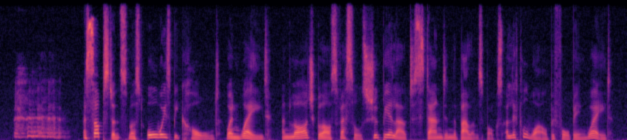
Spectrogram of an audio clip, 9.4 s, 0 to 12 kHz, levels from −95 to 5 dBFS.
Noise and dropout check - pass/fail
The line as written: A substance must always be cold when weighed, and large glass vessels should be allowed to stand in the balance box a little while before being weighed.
fail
